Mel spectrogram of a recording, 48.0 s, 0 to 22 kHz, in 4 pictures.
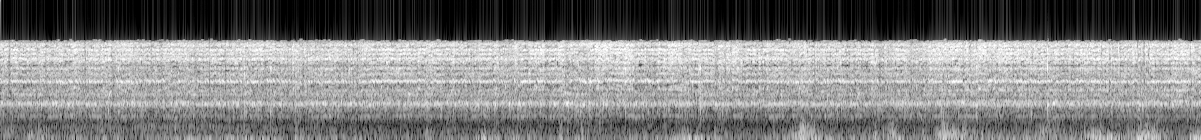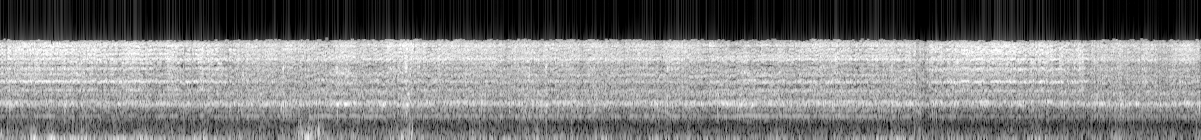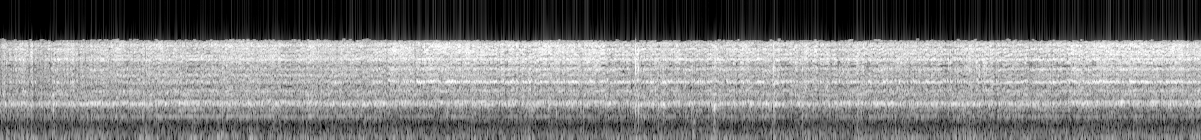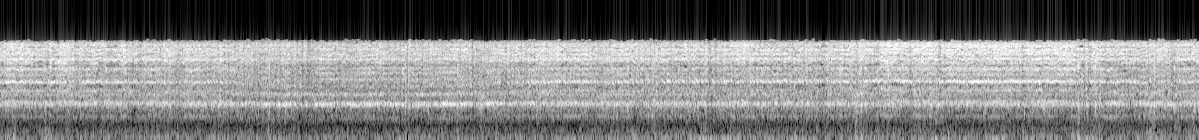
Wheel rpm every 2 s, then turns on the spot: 150, 150, 150, 150, 150, 150, 150, 150, 150, 150, 150, 150, 150, 150, 150, 150, 150, 150, 150, 140, 140, 150, 150, 150.
none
